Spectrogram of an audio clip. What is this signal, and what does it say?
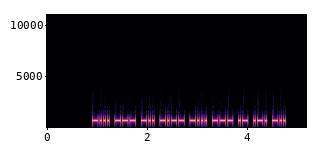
Morse code, heard as a keyed tone, about 32 wpm, 700 Hz. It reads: BODYBOARD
